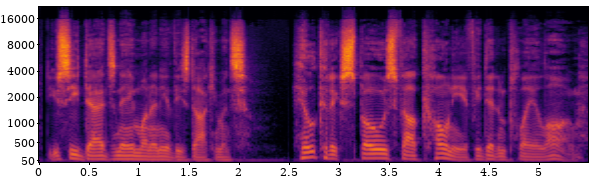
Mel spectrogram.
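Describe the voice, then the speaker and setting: An actor playing a brooding, guarded vigilante in a video game, terse and grave. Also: male voice, sits low, expressive, moderate pace, a little mellow, no echo, clean studio sound. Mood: grim, determined. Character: brooding, guarded wealthy vigilante man in his prime.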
